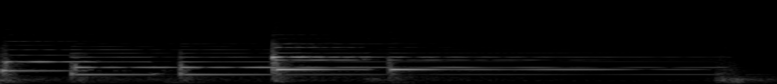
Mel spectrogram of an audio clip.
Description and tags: Piano octave melody
Some punches and touches on piano
octave, piano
